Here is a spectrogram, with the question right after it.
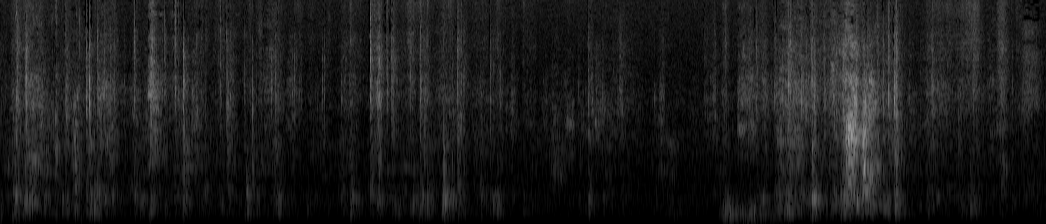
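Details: A fight between an Alaskan Malamute and a Malamute cross dog: scrappy snarls and a few whimpering notes, quieter in the middle, then a sharp, loud snarling flare near the end.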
